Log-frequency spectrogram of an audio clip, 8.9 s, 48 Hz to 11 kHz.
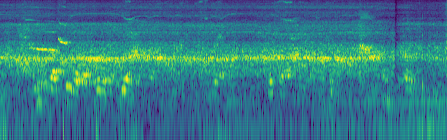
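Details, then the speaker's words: Steady high-pitched whine of a high-speed dental drill doing occlusal reduction and pulp chamber access with a KS1 bur on nonvital upper right teeth 16 and 15, the 16 with a large periapical lesion, for root canal treatment. "just doing the accusal reduction so that we get as close to the pulp chamber as we can and then we'll do our um our access our pulp chamber access with a ks1 bur opening it up on the six and on the five"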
